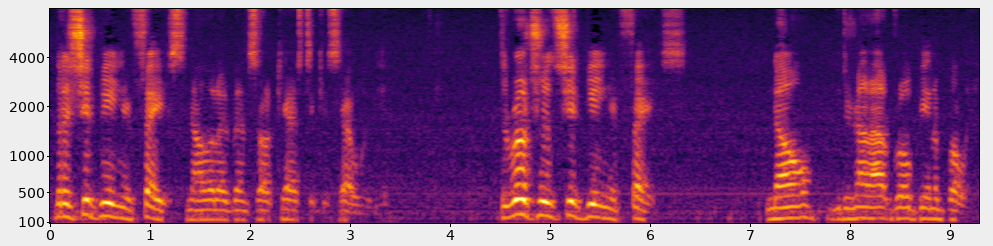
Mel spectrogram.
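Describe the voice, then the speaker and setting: A man's voice: fairly high pitch, normal speed, slightly rough, low-quality recording. A man giving a sarcastic ranting commentary, full of rhetorical questions and repetition. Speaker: video commentator.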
